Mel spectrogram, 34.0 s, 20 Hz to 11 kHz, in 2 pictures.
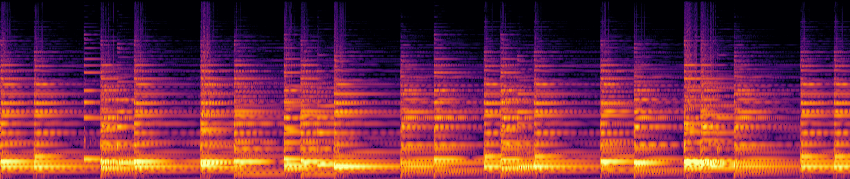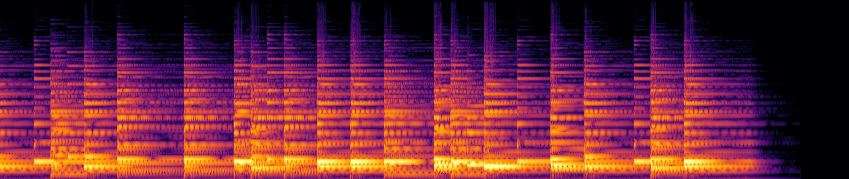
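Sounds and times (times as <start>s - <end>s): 
simple musical accompaniment in F: 0.0s - 33.0s.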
